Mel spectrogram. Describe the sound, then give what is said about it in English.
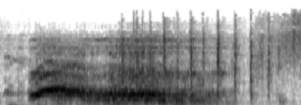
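A huge lion lets out a deep, loud roar that swells for about two seconds, then breaks into a series of rough, grunting pulses as it fades. “But when he roars, that's when the cowards climb the trees.”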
